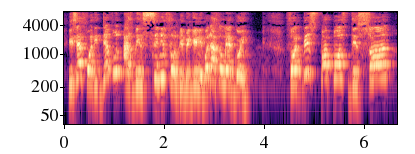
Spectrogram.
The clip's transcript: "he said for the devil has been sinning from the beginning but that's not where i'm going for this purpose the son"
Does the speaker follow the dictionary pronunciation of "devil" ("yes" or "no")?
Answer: yes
